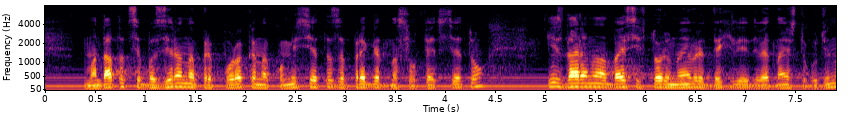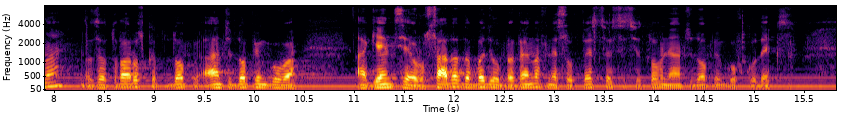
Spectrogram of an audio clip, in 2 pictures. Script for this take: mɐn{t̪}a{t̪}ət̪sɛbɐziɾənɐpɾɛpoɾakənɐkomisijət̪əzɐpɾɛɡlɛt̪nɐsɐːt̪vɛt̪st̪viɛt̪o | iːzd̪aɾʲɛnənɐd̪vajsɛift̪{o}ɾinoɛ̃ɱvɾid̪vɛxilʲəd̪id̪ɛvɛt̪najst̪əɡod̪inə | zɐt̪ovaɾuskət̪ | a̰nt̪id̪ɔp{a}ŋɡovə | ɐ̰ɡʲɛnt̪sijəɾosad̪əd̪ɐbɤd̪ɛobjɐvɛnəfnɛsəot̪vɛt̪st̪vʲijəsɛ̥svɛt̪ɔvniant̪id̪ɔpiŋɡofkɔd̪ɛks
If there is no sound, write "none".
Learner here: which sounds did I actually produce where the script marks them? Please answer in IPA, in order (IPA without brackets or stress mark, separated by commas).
d̪, t̪, ɔ, i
